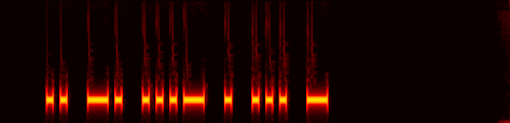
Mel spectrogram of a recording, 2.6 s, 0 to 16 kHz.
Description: Morse code, heard as a keyed tone, about 34 wpm, 700 Hz. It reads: INVEST
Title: Sentences from Top 1100 Words - New Word Drill Alt - 35wpm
